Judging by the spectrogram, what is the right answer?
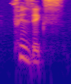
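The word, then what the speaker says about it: physics: Physex. Physex. Dikkat edin. PH'ler f diye okunuyor. Yani f harfi gibi. Physiks.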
